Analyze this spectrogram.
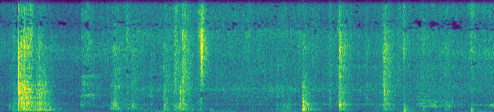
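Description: An aluminium pot lid set down on the ground with a short scraping clatter. Several sharp knocks and clicks follow over the next few seconds.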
